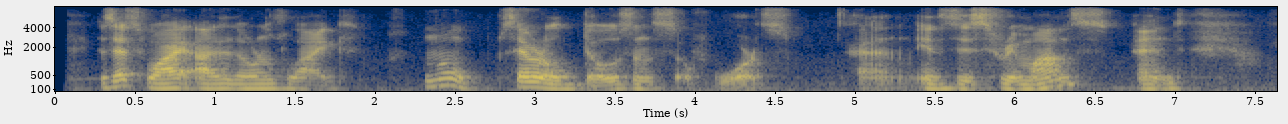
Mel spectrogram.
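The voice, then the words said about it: Russian accent. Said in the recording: “they hear your Russian accent probably, right?”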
